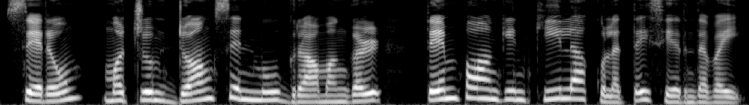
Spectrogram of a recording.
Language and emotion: Tamil, neutral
